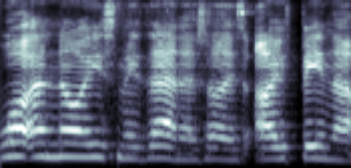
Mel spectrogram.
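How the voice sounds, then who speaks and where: A woman with a northern English accent. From northern England. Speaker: comedian. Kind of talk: casual chat.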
